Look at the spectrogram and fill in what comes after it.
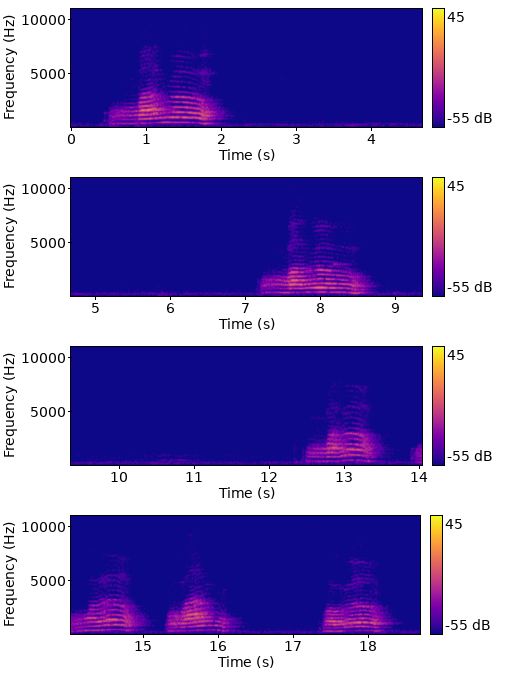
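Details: Cat meowing six times indoors: long, nasal, rising-then-falling cries, each about a second long, with gaps of several seconds at first, then quicker in a close run of four.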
